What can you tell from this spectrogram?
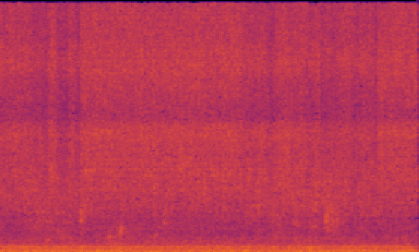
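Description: Kitchen faucet running steadily into the sink as hands are washed under it.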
